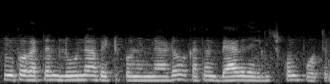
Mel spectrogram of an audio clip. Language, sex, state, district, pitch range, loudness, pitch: Telugu, female, Andhra Pradesh, Sri Satya Sai, 185-205 Hz, -16 LUFS, 195 Hz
